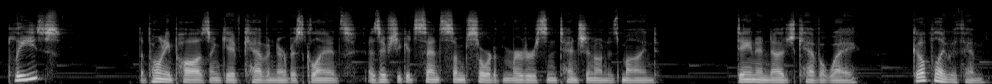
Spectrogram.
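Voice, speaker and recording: Male storyteller, lowish voice, scripted fiction narration over soft music.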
